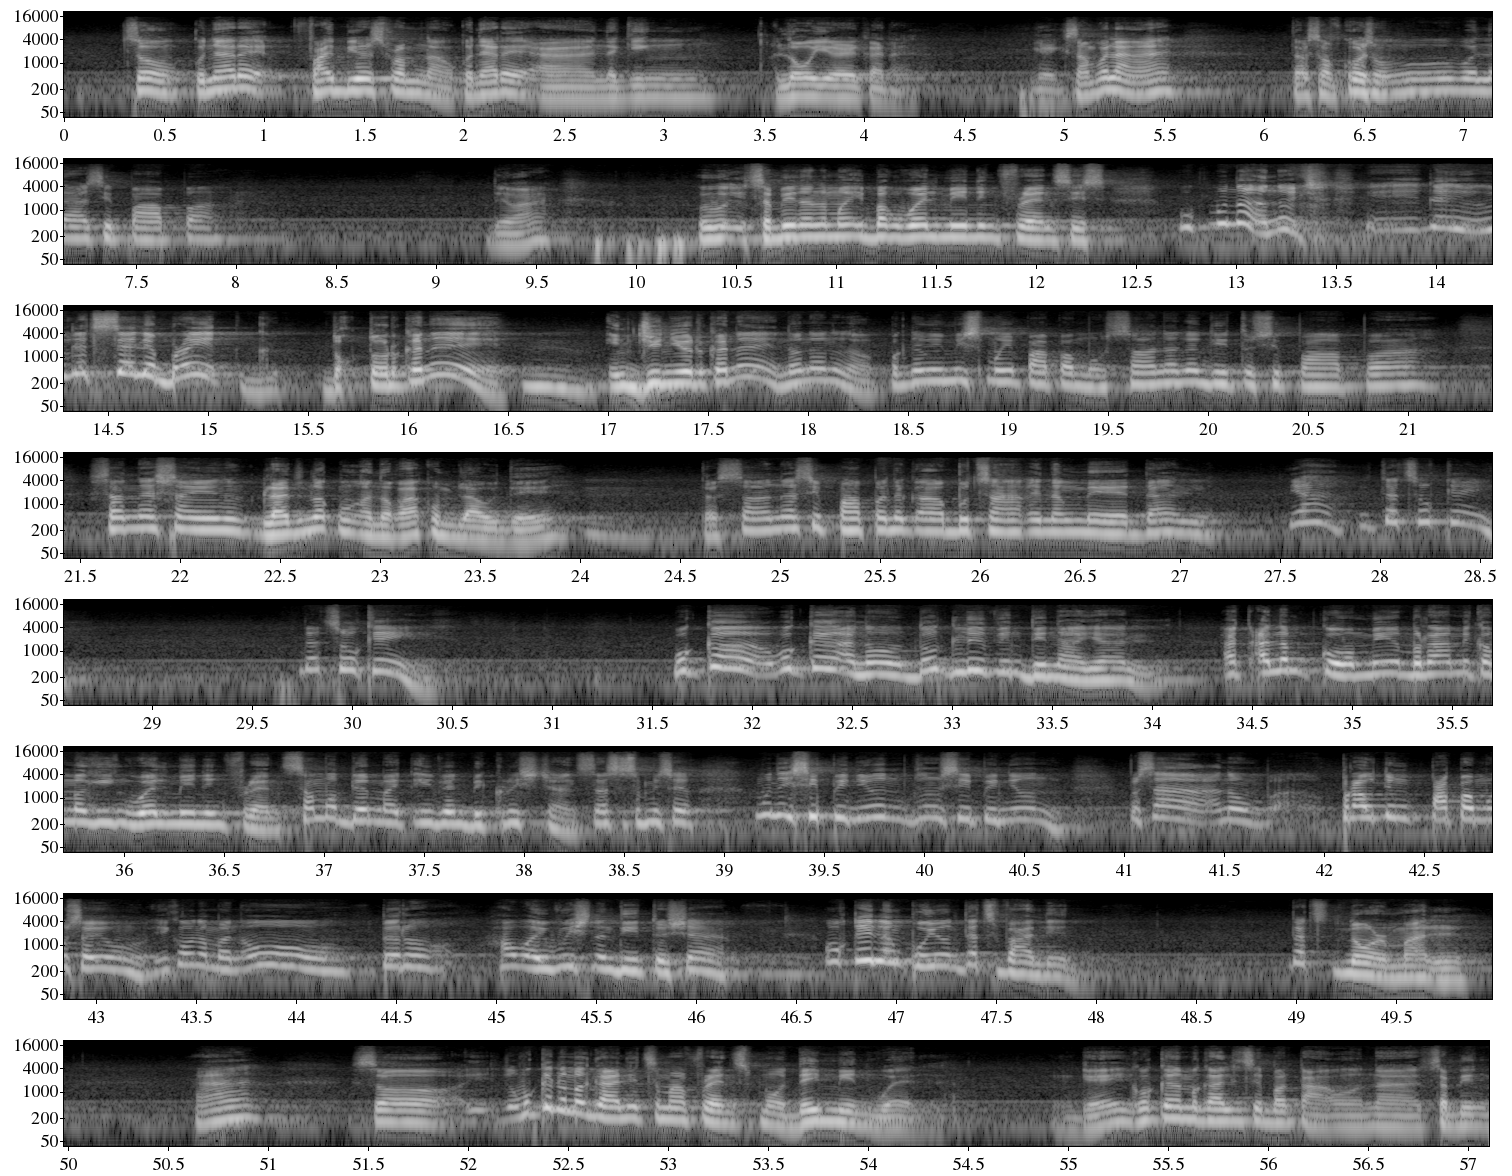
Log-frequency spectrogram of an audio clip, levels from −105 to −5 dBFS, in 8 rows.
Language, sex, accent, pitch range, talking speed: Filipino, male, native, 165-245 Hz, 180 wpm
